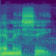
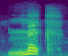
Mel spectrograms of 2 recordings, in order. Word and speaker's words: Mac: origins of MC and MAC. MC and MAC are exactly the same. They mean son of, and they're both pronounced the same. They're pronounced Mac, not Mick for MC, and not Mac for MAC.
